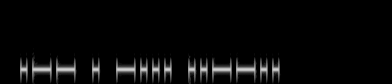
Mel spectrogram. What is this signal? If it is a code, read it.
Morse code, heard as a keyed tone, about 21 wpm, 700 Hz. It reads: WEB?
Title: Sentences from Top 1000 Words - Review Part 4 - 20wpm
